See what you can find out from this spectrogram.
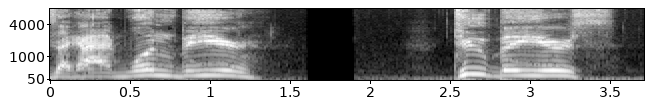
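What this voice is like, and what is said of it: Raspy imitation of another person's voice. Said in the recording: “your stone cold is pretty raspy. ... You're doing a good job.”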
